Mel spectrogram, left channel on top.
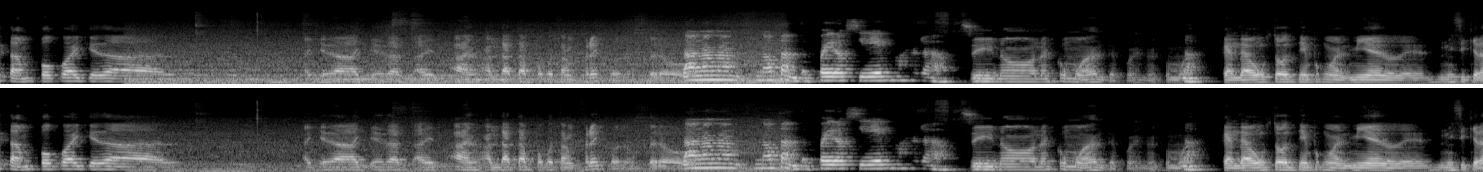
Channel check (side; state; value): both; normal; correlation 0.89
